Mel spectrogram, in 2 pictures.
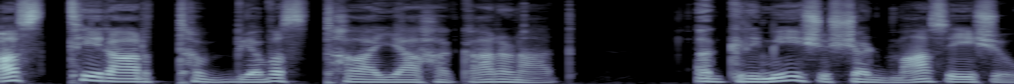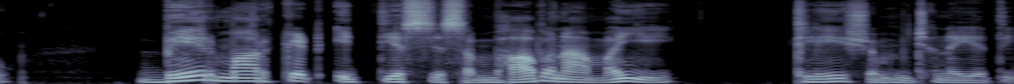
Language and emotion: Sanskrit, sad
